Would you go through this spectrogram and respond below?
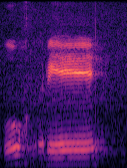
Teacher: ukhra imalatu fathatur ra, imalah fathah ra maka menjadi ukhri.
